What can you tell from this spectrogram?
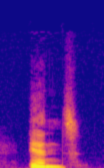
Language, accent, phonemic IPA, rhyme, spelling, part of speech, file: English, US, /ɛndz/, -ɛndz, ends, noun / verb, En-us-ends.ogg
- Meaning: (noun) 1. plural of end 2. The area in close proximity to one's home; neighbourhood 3. Money; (verb) third-person singular simple present indicative of end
